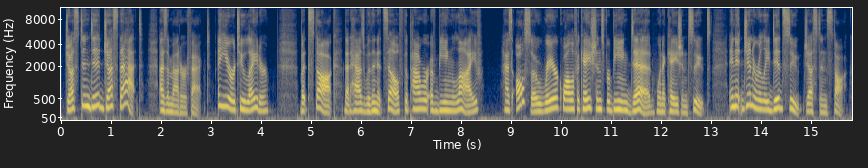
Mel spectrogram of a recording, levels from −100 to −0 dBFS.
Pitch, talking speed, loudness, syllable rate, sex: 210 Hz, 160 wpm, -17 LUFS, 4.4 syllables/s, female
